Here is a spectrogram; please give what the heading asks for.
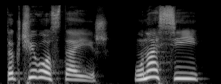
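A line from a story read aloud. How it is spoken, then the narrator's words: Dark-haired man barking. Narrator (Russian): рявкнул темноволосый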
